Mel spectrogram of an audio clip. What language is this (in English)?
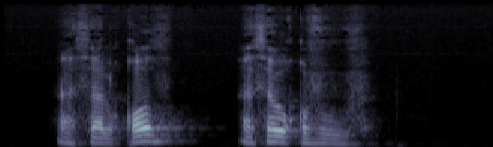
Kabyle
